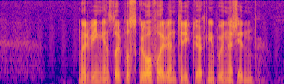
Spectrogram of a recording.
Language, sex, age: Norwegian, male, 35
